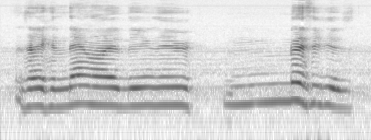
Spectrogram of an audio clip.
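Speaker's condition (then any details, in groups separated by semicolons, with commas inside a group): Cerebral palsy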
